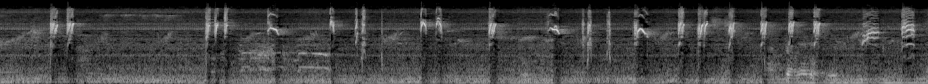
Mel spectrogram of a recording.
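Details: Brown-throated sunbird singing constantly in a rapid, continuous style to raise breeding arousal in untrained birds: irregular sharp high chirps and short downslurred whistles, growing denser toward the end.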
